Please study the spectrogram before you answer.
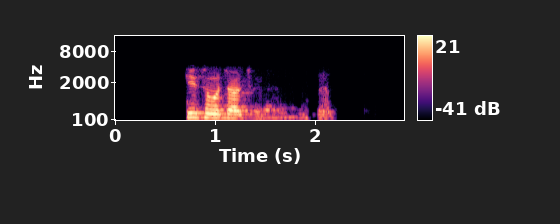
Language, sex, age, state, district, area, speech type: Maithili, male, 30-45, Bihar, Madhubani, rural, conversation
